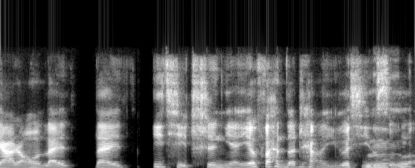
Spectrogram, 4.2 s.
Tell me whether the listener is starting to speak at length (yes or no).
yes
